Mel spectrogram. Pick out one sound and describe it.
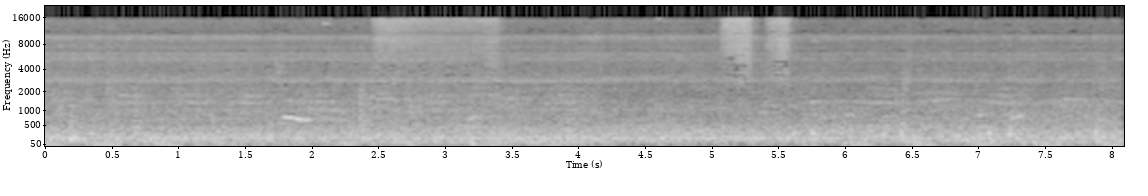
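Music from a mechanical puppet band plays.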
